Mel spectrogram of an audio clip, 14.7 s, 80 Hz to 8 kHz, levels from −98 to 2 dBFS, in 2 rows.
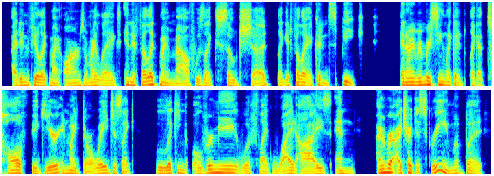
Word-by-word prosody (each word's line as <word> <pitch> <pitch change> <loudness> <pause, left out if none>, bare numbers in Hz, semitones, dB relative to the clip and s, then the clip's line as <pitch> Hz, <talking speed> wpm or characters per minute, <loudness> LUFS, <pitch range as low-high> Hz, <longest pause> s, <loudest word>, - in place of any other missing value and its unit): I 95 - 0
didn't 110 +1 -1
feel 115 -3 +2
like 100 -1 0
my 95 -3 -2
arms 95 +3 -2
or - - -4
my 105 +2 0
legs, 90 -3 -3
and 120 -2 0
it 110 - 0
felt 120 +4 +1
like 135 0 +4
my 105 -5 +1
mouth 90 +2 -3
was, 105 -3 -2
like, 95 -2 -4
sewed 95 -2 0
shut, 90 +11 0
like, 100 -2 -4
it 100 - -3
felt 115 - 0
like 105 -3 +1
I - - -2
couldn't 95 -4 -3
speak. 120 -10 -3 0.6
And 115 -1 +3
I 120 - +5
remember 120 +2 +5
seeing, 130 0 +3
like 115 -2 -2
a 95 - 0
a - - -12
like, - - -4
a - - -4
tall 110 0 +1
figure 105 +2 0
in 120 -4 -2
my 105 -2 +1
doorway 100 +3 -1
just, 105 -3 -1
like, 85 -3 -5 0.3
looking 110 +2 +1
over 100 +6 0
me 125 -1 +3
with, 95 -1 -5
like, 85 -3 -3
wide 95 +2 -1
eyes, 90 +2 -1
and 100 -2 -3 0.3
I - - -4
remember 135 +1 +8
I 110 - +4
tried 125 +4 +3
to - - -1
scream, 115 - +1
but 95 -4 -2
105 Hz, 235 wpm, -24 LUFS, 95-115 Hz, 0.6 s, remember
